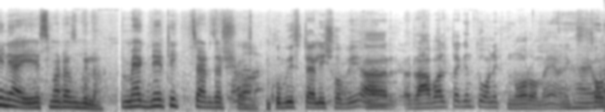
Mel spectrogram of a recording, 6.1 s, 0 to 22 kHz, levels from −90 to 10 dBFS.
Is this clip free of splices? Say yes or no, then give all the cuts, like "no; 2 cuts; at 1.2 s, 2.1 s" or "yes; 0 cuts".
no; 2 cuts; at 1.2 s, 2.7 s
